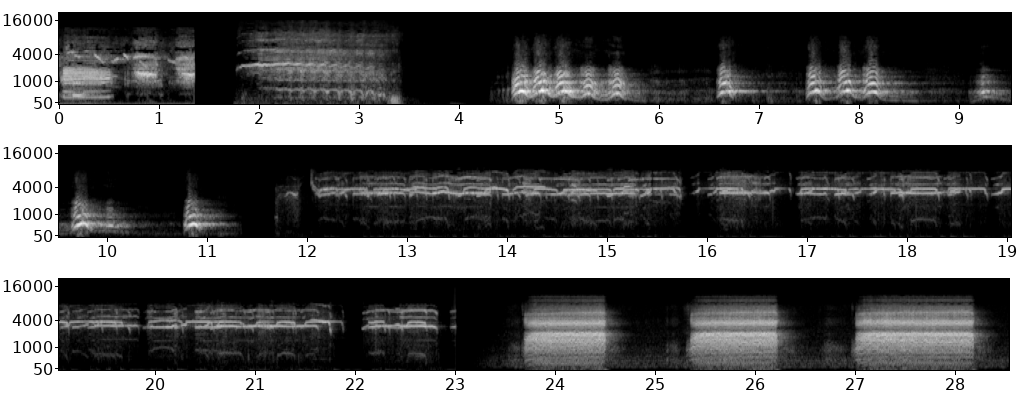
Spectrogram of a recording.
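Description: A string of animal calls. A donkey's bray ends in the first second or two, then a dog barks in short bursts several times. A long high, rapid twittering follows, and near the end come loud harsh rasping calls about every two seconds.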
